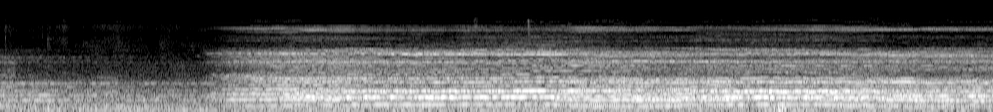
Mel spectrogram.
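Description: A single male voice chanting in Arabic over the mosque's loudspeakers, holding long, wavering notes; it swells louder a little over two seconds in.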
